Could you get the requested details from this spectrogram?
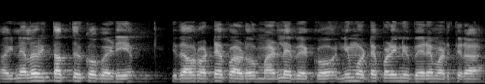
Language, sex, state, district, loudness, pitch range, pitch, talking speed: Kannada, male, Karnataka, Shimoga, -18 LUFS, 135-155 Hz, 140 Hz, 150 wpm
